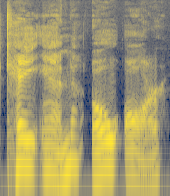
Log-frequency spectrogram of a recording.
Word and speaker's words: Knorpp: And I should point out for folks that Knorpp is spelled, and the K is silent, folks. It's Knorpp, and it's Knorpp.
